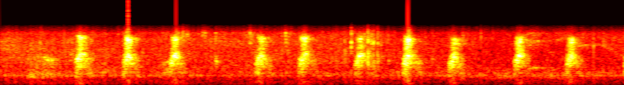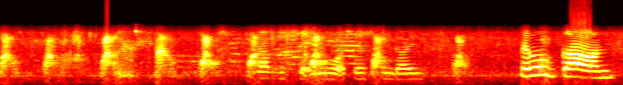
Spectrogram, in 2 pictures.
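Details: Meerkats kept at a college are fed mealworms in tubes and bark and growl. Short harsh calls repeat about twice a second, then turn into a messier stretch with people's voices and laughter at the end.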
